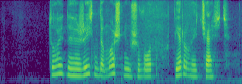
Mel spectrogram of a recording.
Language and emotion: Russian, sad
